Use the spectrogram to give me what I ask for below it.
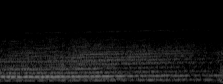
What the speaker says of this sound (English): listen to the sound of that Spice engine being unleashed on the Hockenheim circuit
